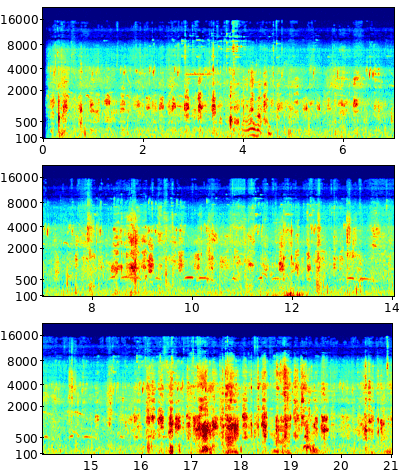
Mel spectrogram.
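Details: A Rottweiler fights four Labradors: a tangle of harsh growls, snarls and sharp barks in ragged, uneven bursts, with human voices speaking over the commotion throughout.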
